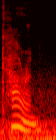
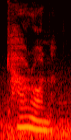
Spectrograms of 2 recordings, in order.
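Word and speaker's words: Charon: it's just as you described it only your pronunciation is a little off okay wrong you heard wasn't Karen it was c a c-a-a-r-o Haron the ferryman of the Dead karon who in exchange for the right coin helps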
